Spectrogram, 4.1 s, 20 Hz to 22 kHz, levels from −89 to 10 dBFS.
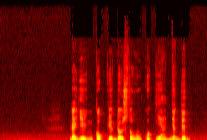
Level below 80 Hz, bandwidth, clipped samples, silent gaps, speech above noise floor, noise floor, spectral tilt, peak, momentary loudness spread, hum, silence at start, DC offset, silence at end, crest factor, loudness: -64 dBFS; 16.5 kHz; under 0.1%; none; 34 dB; -55 dBFS; -5.5 dB/octave; -4 dBFS; 6 LU; none; 1.4 s; under 0.1%; 0.35 s; 20 dB; -22 LUFS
